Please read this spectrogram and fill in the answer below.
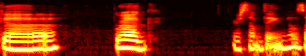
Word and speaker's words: Bruges: And they said, "It's not Bruges. It's not pronounced like French. It's pronounced like like uh Brugge or something.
